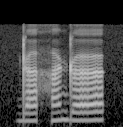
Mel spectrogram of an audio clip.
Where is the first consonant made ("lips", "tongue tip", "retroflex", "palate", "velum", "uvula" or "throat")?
retroflex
